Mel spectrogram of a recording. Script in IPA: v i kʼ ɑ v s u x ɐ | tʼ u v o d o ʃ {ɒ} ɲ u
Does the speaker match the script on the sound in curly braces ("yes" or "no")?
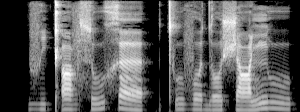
no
